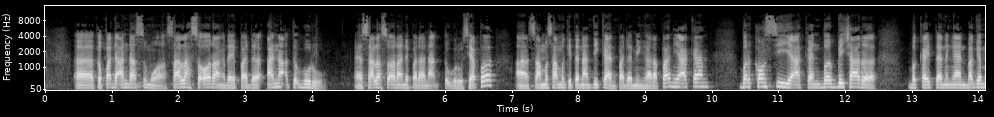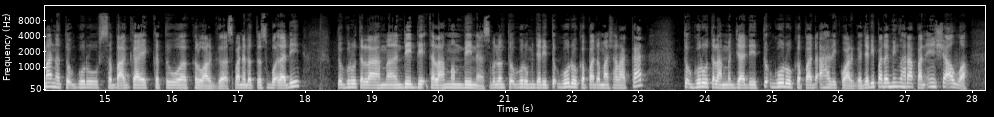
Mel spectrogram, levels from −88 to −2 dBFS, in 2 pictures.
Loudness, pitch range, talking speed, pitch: -17 LUFS, 120-145 Hz, 150 wpm, 130 Hz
